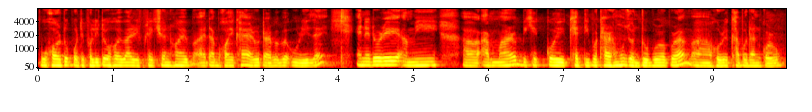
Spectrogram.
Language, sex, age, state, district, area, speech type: Assamese, male, 18-30, Assam, Dhemaji, rural, spontaneous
